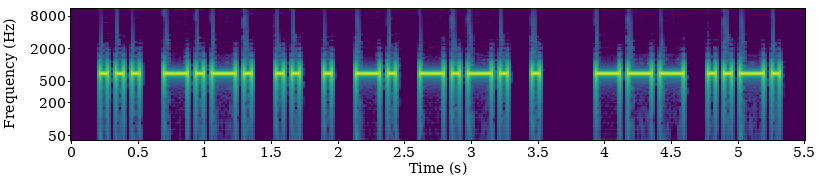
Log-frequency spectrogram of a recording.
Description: Morse code, heard as a keyed tone, about 20 wpm, 700 Hz. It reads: SCIENCE OF
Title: Sentences from Top 1000 Words - Review Part 2 - 20wpm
